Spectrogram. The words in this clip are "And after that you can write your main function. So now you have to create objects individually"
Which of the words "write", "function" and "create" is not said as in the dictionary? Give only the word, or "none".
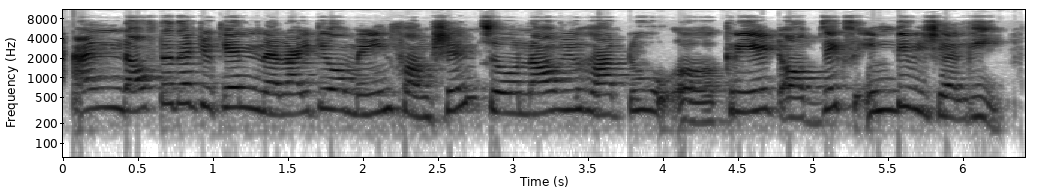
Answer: none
